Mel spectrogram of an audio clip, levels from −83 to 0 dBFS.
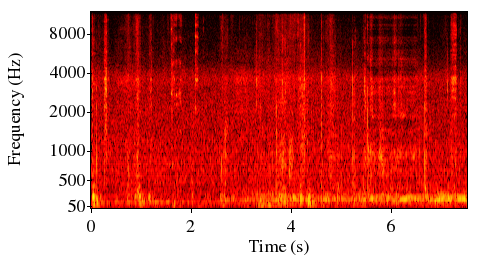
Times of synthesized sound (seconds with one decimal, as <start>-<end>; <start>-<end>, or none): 5.5-6.5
